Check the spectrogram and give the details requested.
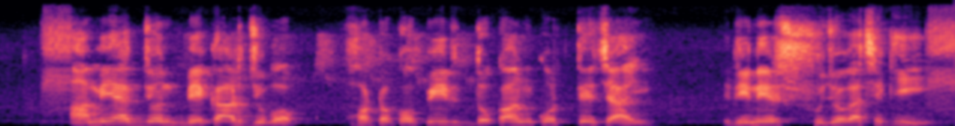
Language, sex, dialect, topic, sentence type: Bengali, male, Northern/Varendri, banking, question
